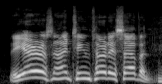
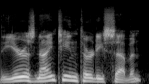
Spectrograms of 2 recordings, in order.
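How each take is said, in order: First: It is read in a 1930s newsreel announcer voice. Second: It is read in a plain, normal voice.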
